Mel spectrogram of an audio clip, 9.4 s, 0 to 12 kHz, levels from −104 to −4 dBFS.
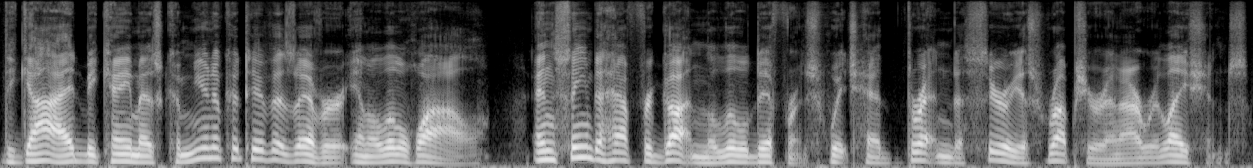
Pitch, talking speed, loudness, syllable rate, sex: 130 Hz, 180 wpm, -18 LUFS, 6.0 syllables/s, male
